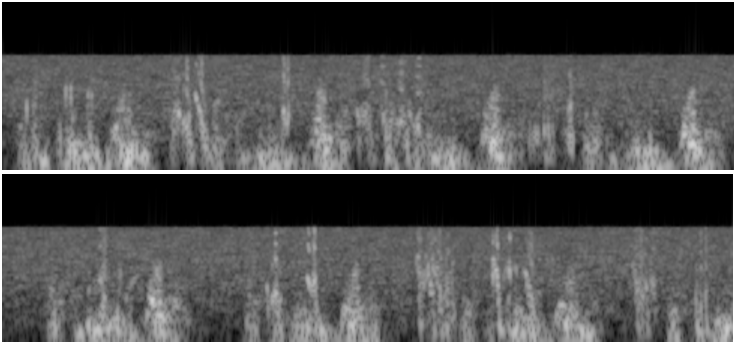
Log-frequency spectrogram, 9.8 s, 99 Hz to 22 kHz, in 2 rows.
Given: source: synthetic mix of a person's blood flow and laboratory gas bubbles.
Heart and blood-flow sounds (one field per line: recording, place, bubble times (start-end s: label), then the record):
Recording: Doppler ultrasound of blood flow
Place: precordium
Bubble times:
0.13-0.75 s: bubbles
1.11-1.46 s: bubbles
1.83-1.94 s: bubbles
2.24-2.97 s: bubbles
3.50-3.82 s: bubbles
3.86-4.01 s: bubbles
4.27-4.37 s: bubbles
5.20-5.25 s: bubbles
5.43-5.79 s: bubbles
6.62-6.78 s: bubbles
6.89-7.03 s: bubbles
7.63-7.92 s: bubbles
8.12-8.49 s: bubbles
9.07-9.25 s: bubbles
9.46-9.62 s: bubbles
9.72-9.76 s: bubbles
From the record:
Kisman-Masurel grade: 232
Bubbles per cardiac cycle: several, 3 to 8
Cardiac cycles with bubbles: 50 to 99%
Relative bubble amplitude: moderate (0.250 to 0.450)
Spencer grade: 3 (all of the cardiac periods contain showers or single bubble signals, but not dominating or overriding the cardiac motion signals)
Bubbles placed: only in the low amplitude regions of the cardiac cycle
